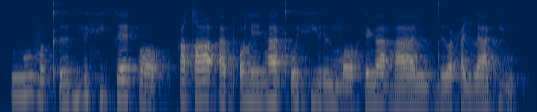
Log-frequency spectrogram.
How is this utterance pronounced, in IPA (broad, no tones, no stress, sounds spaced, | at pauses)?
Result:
ɦ u v ɐ kʼ ɘ bʲ o fʲ u k ɛ k ɔ | k ɐ tˤ a ʔ a pʼ ɔ l e ɦ a kʼ o fʲ ɨ ɾ ɨ m ɔ h e ɳ a ɦ a l u d̪ ɘ ʊ̯ ħ i l a pʲ u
